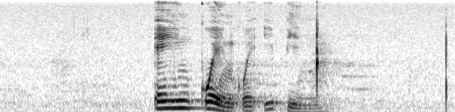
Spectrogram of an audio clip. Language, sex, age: Xhosa, male, 20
